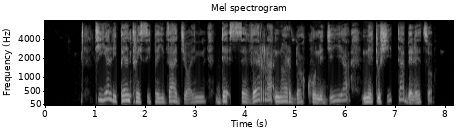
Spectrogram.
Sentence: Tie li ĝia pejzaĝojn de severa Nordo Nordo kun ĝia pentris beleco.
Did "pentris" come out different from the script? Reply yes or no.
yes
